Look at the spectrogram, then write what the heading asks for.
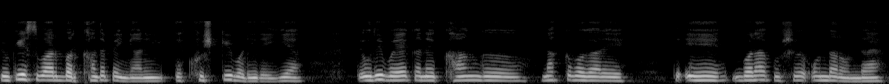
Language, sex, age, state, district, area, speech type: Dogri, female, 30-45, Jammu and Kashmir, Samba, urban, spontaneous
